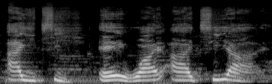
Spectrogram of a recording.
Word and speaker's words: Haiti: a Yi TI this is the correct way to say Haiti well we're getting education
